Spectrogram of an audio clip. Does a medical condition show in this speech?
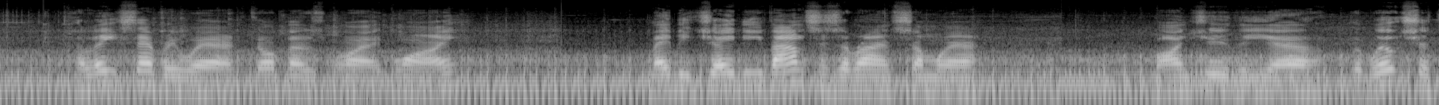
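No.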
